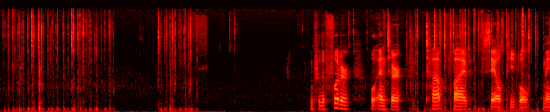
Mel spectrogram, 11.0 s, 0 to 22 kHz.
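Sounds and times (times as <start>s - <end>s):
typing on computer keyboard: 0.0s - 2.3s, 3.1s - 4.0s, 8.1s - 10.9s.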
